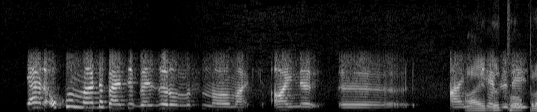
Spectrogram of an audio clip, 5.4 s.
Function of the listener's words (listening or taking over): taking over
